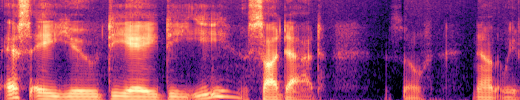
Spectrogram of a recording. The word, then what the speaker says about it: saudade: It's spelled S-A-U-D-A-D-E, saudade.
